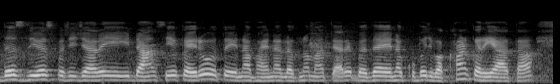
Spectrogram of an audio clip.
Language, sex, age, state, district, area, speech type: Gujarati, female, 30-45, Gujarat, Surat, urban, spontaneous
